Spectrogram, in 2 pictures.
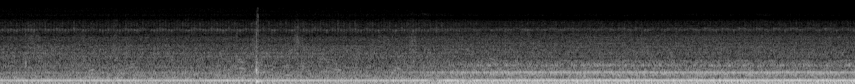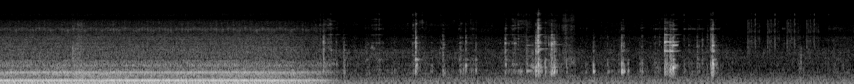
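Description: Military wrecker truck's diesel engine running with a steady hum, a higher steady tone joining about four seconds in; the sound cuts off abruptly about twelve seconds in. A scatter of sharp clicks and clinks follows as the winch cable and its fittings are handled.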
